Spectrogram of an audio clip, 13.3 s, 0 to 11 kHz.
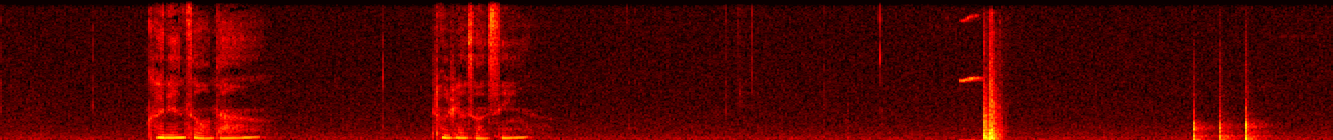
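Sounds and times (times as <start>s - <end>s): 
speech: 1.5s - 2.7s, 4.4s - 5.4s
faint clicks: 7.2s - 7.6s
knocking on a door: 11.9s - 12.7s.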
